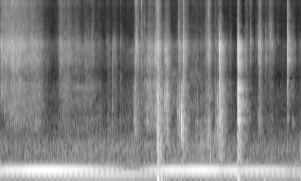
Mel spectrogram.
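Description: Steady ringing drone of singing-bowl tones. In the first second or so cards swish as they are slid across a wooden table, and several light card clicks and taps follow in the second half.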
